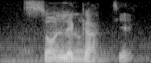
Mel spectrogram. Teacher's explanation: On ne prononce pas la R. Sont les quartiers.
